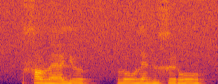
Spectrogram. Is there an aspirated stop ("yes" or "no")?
no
